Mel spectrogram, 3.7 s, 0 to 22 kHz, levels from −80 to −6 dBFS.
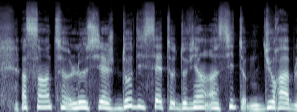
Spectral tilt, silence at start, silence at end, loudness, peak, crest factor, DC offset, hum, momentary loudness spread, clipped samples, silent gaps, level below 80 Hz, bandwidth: -5 dB/octave; 0 s; 0 s; -15 LUFS; -2 dBFS; 12 dB; under 0.1%; none; 4 LU; under 0.1%; none; -50 dBFS; 17 kHz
